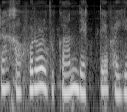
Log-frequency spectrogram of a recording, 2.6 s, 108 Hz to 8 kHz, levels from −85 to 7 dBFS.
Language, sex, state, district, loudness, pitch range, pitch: Bengali, female, Assam, Hailakandi, -15 LUFS, 230-265 Hz, 250 Hz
